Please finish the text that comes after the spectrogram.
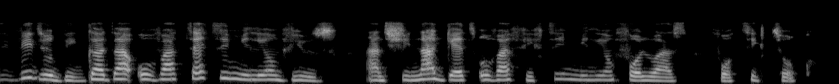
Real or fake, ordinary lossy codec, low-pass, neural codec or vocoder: fake; Opus, 24 kbps; 7.2 kHz; codec, 16 kHz in and 24 kHz out, 2.2 kbps, FireRedTTS-2 codec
